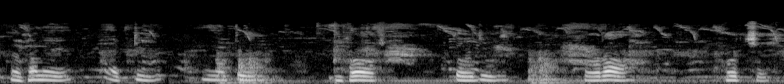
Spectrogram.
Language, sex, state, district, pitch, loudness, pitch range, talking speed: Bengali, male, West Bengal, Malda, 190 Hz, -18 LUFS, 170-200 Hz, 55 wpm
